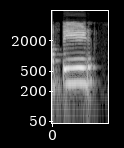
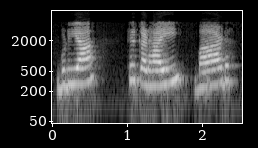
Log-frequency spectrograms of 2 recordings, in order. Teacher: मूर्धा को स्पर्श करती है और तुरंत नीचे गिर जाती है। बहुत जल्दी। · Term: अतिरिक्त व्यंजन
